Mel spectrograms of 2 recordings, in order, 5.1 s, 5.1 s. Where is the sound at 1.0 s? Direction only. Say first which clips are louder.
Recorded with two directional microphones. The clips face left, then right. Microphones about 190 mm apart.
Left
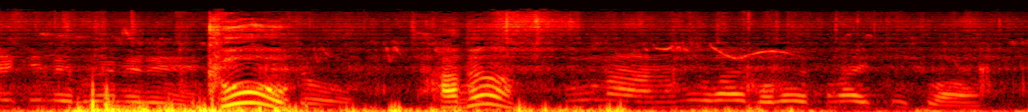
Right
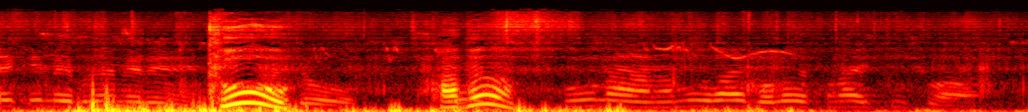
Right 5 dB; 25° right (ahead or behind).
